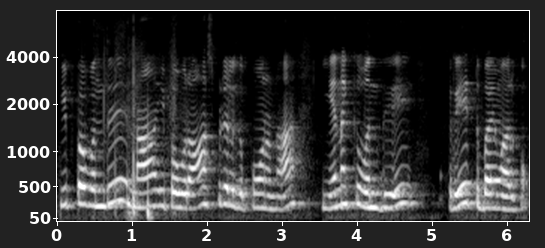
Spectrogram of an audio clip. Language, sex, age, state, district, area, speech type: Tamil, male, 18-30, Tamil Nadu, Salem, urban, spontaneous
